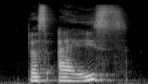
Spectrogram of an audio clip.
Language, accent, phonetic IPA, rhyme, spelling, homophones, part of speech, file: German, Austria, [aɪ̯s], -aɪ̯s, Eis, Eiß, noun, De-at-Eis.ogg
- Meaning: 1. ice 2. ice cream 3. genitive singular of Ei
